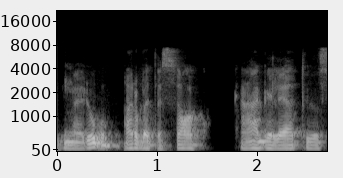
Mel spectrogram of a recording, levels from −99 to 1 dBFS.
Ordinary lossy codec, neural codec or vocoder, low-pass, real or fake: AAC, 48 kbps; codec, 16 kHz, 16 kbps, FunCodec, trained on LibriTTS, 50 frames a second; 7.2 kHz; fake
